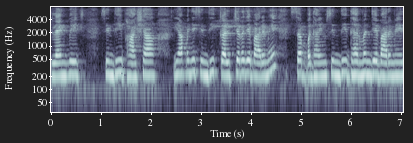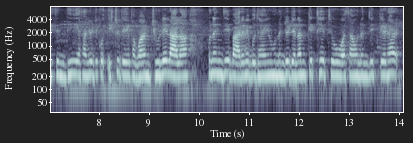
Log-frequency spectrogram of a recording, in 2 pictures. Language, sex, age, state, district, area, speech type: Sindhi, female, 30-45, Delhi, South Delhi, urban, spontaneous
